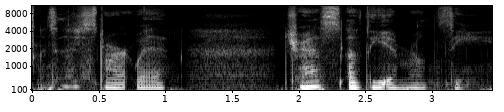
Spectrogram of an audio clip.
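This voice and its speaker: Soft-spoken and somewhat breathy, a woman talks at a fairly slow pace in a fairly low pitch, her dark, mellow tone carrying a monotone, flat intonation. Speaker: ASMR creator. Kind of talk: ASMR book haul.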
